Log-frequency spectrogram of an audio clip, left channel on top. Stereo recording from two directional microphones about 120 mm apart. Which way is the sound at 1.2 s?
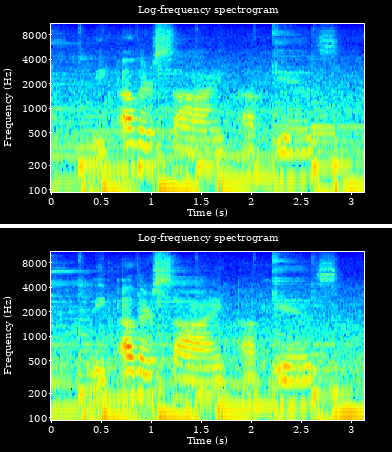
20° right (ahead or behind).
